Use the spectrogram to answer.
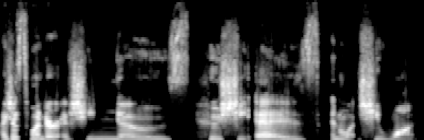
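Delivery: normal talking voice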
